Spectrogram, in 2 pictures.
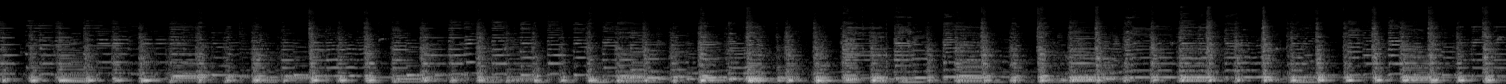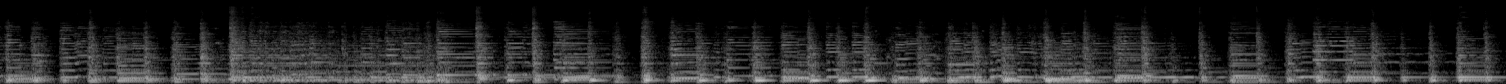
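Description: Two acoustic guitars playing a swing jazz tune together, with a steady run of strummed chords and picked notes.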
